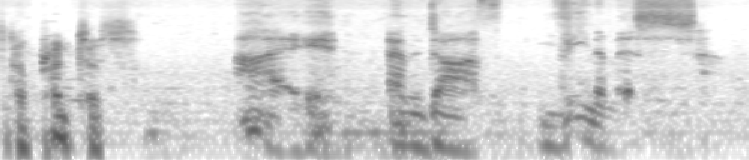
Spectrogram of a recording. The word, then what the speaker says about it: Venamis: I am Darth Venamis. Venamis, ecco come si pronuncia in inglese, me lo sono sempre chiesto.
